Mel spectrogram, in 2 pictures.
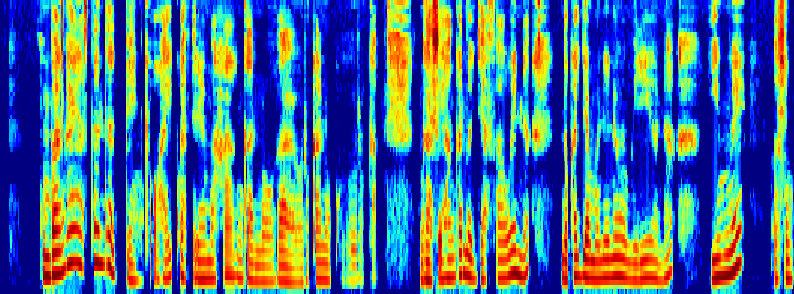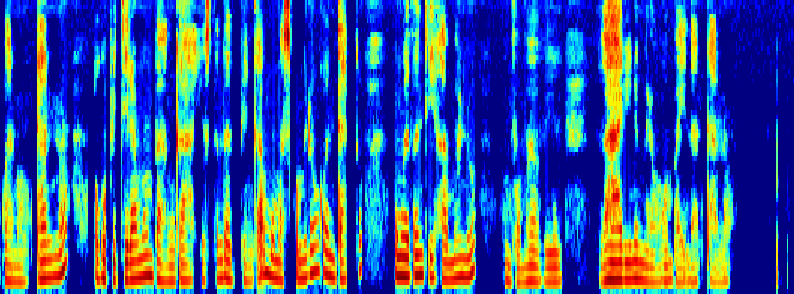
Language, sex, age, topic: Oshiwambo, male, 25-35, finance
